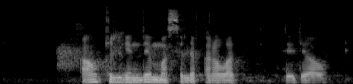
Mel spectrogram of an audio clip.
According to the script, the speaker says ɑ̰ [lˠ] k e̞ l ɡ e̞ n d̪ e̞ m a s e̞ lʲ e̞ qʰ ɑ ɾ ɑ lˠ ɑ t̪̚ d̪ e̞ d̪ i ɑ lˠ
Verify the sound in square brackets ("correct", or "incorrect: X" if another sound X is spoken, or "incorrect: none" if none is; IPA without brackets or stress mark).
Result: correct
